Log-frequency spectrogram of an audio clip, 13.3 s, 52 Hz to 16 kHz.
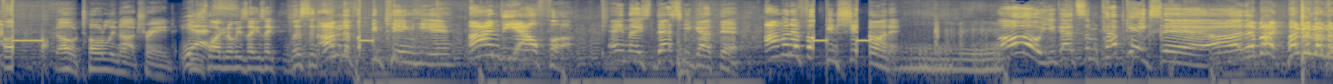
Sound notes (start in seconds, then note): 3.5 beep; 8.1 beep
